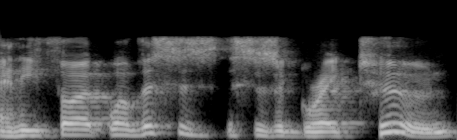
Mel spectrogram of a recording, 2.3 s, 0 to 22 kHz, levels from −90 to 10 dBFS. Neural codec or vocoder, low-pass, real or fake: none; 7.2 kHz; real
